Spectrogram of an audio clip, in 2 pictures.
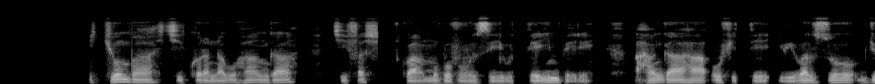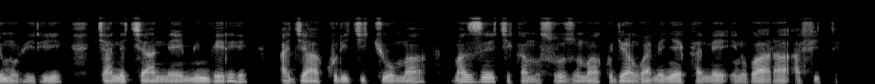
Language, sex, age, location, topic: Kinyarwanda, male, 25-35, Kigali, health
